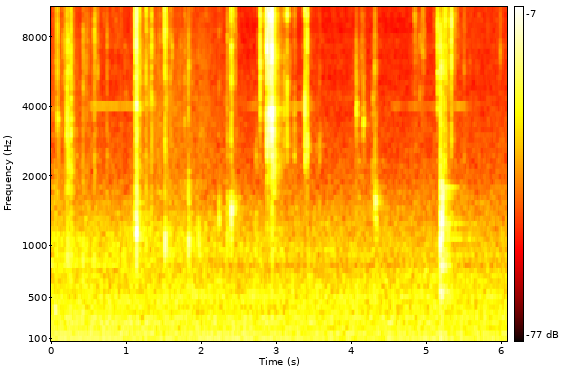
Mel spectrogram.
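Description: Eggshells cracking and clicking against each other and a stainless steel bowl as eggs are separated, yolks from whites: a scattered series of short, sharp clicks and taps, the loudest pair a little before the middle.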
